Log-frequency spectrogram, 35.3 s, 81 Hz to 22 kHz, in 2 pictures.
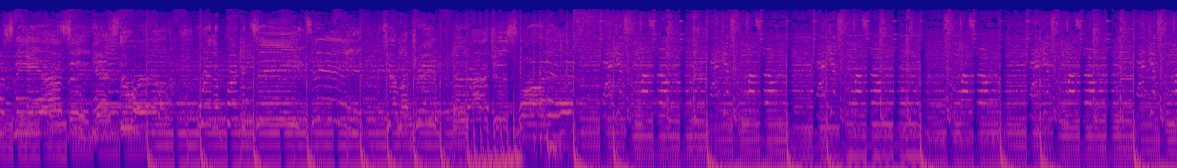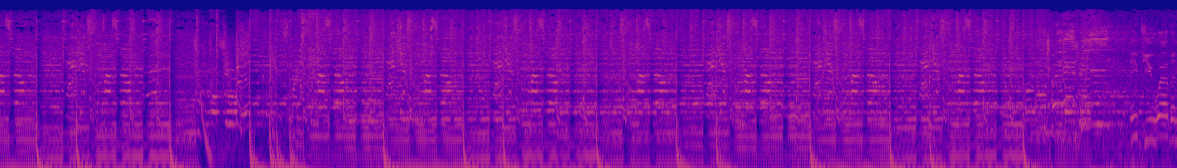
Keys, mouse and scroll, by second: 0.1 Tab, 0.8-3.5 middle drag, 5.9 middle click, 6.2 a, 6.7 a, 7.0 a, 7.4 a, 8.5-10.4 middle drag, 18.2-21.1 middle drag, 18.9 a, 19.2 a, 21.6-27.8 right drag, 26.3 middle click, 27.1 click, 27.6-28.8 middle drag, 30.1 middle click, 31.7-33.8 drag.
